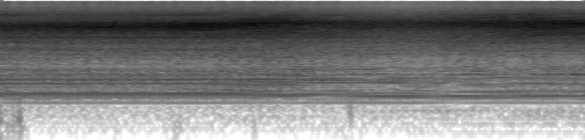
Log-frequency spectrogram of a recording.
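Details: Air compressor that was stiff, freed up after hand-turning, oil level uncertain, run briefly: steady even drone, pump chugging at a regular beat with no knock or grinding, now running normally.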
